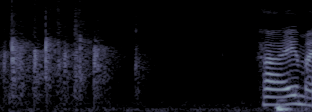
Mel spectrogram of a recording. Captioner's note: applause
